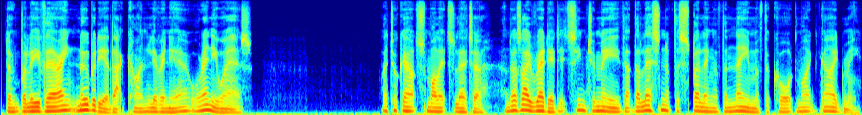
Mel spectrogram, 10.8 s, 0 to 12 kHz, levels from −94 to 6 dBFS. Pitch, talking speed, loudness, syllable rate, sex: 120 Hz, 230 wpm, -17 LUFS, 6.4 syllables/s, male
